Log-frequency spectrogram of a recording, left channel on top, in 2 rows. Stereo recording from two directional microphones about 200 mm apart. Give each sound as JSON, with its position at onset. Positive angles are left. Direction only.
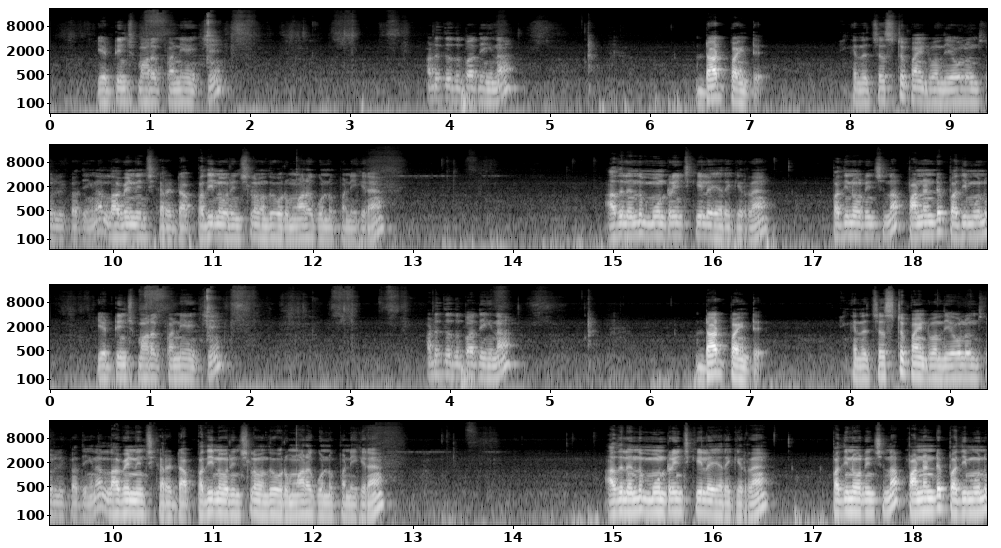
{"t": 0.4, "sound": "speech", "side_deg": -20}
{"t": 6.4, "sound": "speech", "side_deg": -30}
{"t": 14.8, "sound": "speech", "side_deg": -40}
